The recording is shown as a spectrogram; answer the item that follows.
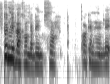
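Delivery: loud, put-on British accent. Answering a remark about going back on the bench, british accent. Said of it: "talking in, in a British accent now".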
